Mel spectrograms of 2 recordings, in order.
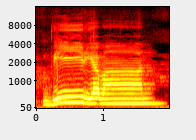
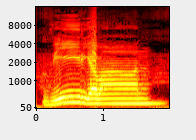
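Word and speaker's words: वीर्यवान्: काश राजस वीर्य वान वीर्य वान ना थोड़ा आधा है और उस पर जोर भी देना है क्योंकि वह नासिका से निकलता है नासिका वाले जितने भी वर्ण है उन सब पर सेही करना पड़ता है विशेष से आपने लता पता मा पर थोड़ा ऐसा लगता है गूंज रहा है उसी प्रकार से वीर्य वान ठीक दृष्ट केन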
